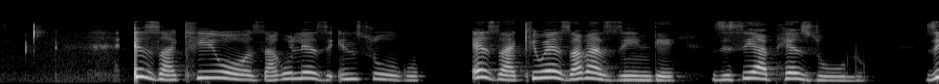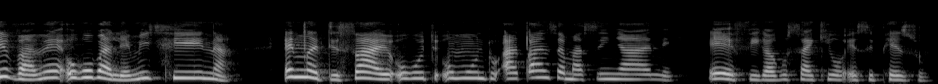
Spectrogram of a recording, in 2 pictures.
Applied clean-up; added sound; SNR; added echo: none; none; none; none.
